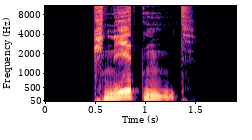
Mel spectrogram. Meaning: present participle of kneten
- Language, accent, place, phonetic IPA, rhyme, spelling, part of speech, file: German, Germany, Berlin, [ˈkneːtn̩t], -eːtn̩t, knetend, verb, De-knetend.ogg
